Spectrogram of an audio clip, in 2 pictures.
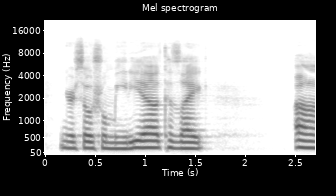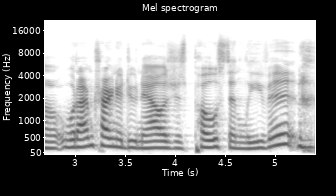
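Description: A woman talks in a normal speaking voice at a medium pitch, with ordinary pitch variation. The recording is very clean, and the background is silent. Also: moderate pace. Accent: American. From US, Filipino family. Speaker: stand-up comedian. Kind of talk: casual chat.

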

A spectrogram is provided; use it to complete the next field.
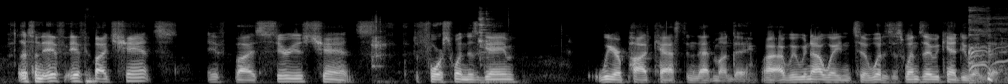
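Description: A man with an American accent speaks at a moderate pace in a medium pitch, using ordinary pitch variation, in an ordinary speaking voice. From US East Coast. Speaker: football referee. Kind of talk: casual chat. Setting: video call.

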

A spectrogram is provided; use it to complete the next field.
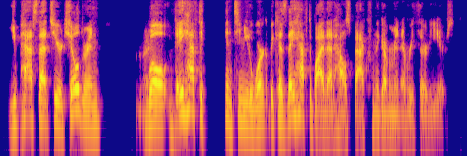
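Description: Somewhat breathy and in an American accent, the voice races at a very fast pace with very wide pitch swings, in a dry, close sound with no echo against a quiet background. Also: man. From Los Angeles, later Texas. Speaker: political candidate. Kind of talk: interview.

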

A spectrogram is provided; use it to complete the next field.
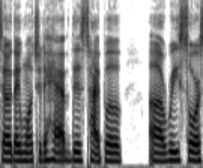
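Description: The speaker has an American accent, heard against a quiet background. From Dallas, Texas (Oak Cliff). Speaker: clinical psychologist. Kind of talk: interview. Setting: studio.

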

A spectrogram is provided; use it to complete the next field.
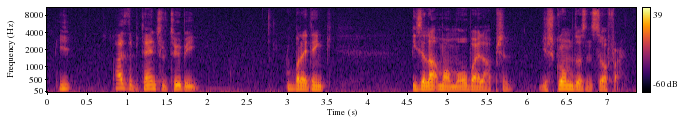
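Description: With an Irish accent, a man talks at a moderate pace and medium pitch, with fairly even intonation and long, frequent pauses. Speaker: sports podcast host. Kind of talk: casual chat.

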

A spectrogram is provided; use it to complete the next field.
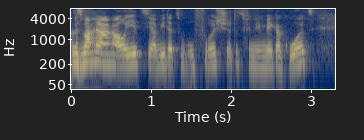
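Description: This woman has an ordinary speaking voice. Her pitch sits in the medium range with ordinary variation. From Germany. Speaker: outdoor photographer. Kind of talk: casual chat.

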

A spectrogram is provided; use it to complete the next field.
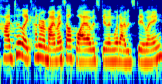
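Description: A woman with a western Canadian accent, fairly even intonation and a moderate pace, over a quiet background. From Canada, Edmonton, Alberta. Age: 20s. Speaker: graduate student and clothing brand owner. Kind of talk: casual chat.

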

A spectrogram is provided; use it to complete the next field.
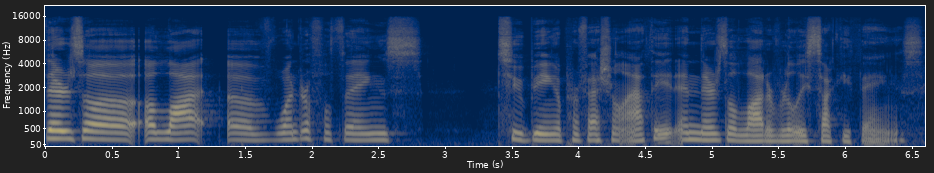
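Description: With an American accent, a woman speaks at a moderate pace and medium pitch, her intonation fairly even, in a plain, everyday voice. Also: very clean recording, silent background. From New Hampshire, US. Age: 50s. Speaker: former pro skier, fear and anxiety expert. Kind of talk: interview conversation.

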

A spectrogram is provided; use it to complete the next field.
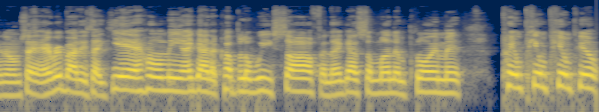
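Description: A man with an American accent talks at a very fast pace with an animated tone and a high pitch. His pitch variation is ordinary, and the background is quiet. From Dominican Republic, then the Bronx, New York. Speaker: comedian. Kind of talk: casual chat.

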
